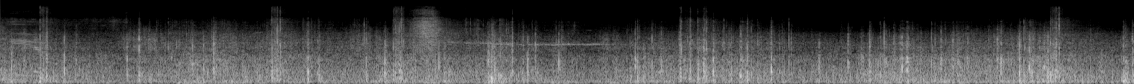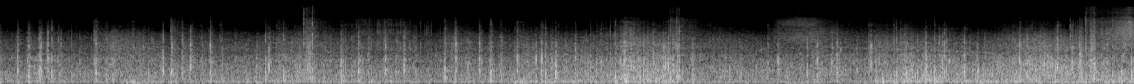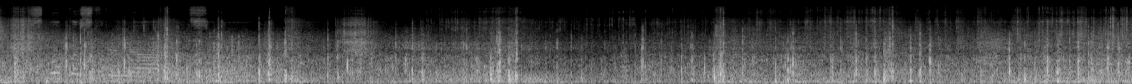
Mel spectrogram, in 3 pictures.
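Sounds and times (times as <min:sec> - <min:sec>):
fireworks bangs and crackling: 0:00.0 - 0:34.0
firework whistle: 0:04.0 - 0:06.4, 0:19.0 - 0:19.8, 0:22.2 - 0:23.0.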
